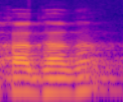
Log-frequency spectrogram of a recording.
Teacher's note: का वर्ग और हा और विसर्ग का उच्चारण स्थान क्या होता है, कंठ से होता है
